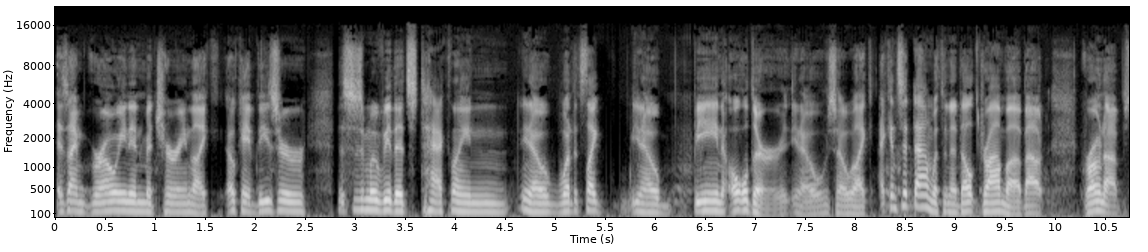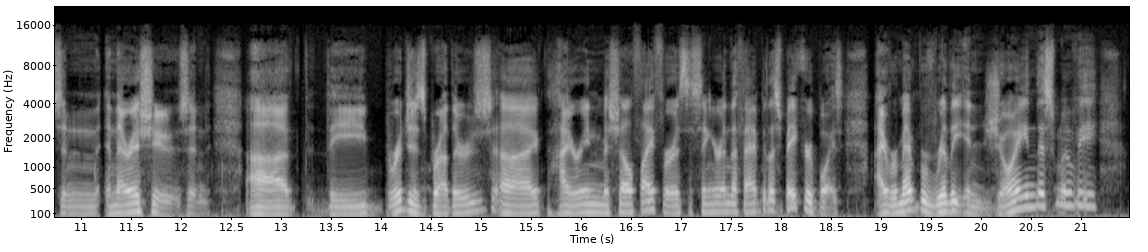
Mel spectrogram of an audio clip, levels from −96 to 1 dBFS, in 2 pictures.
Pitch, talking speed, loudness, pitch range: 120 Hz, 180 wpm, -21 LUFS, 105-135 Hz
